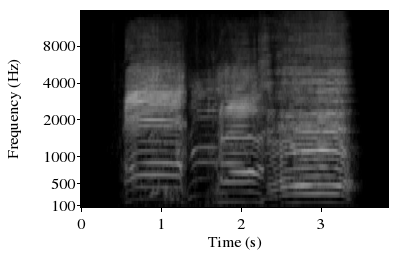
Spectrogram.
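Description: A cow moos loudly, one long drawn-out call that rises and breaks into three connected stretches over about three seconds, with no talking around it.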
